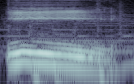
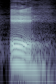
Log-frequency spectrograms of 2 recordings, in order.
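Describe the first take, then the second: First: The vowel is tense and held long. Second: The vowel is lax and cut short. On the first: The speaker calls it right. "a tense E, and it requires a tense position" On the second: The speaker calls it wrong. "If there isn't enough tension, it's going to sound like eh"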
